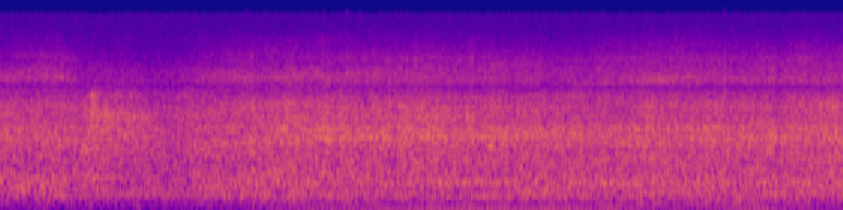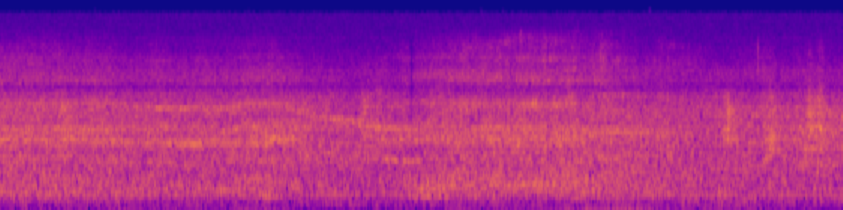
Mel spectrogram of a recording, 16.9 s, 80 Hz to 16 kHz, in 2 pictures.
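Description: Class 56 diesel locomotive's engine running steadily as it hauls a train of coal hopper wagons slowly past, a constant drone with shifting low engine notes.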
